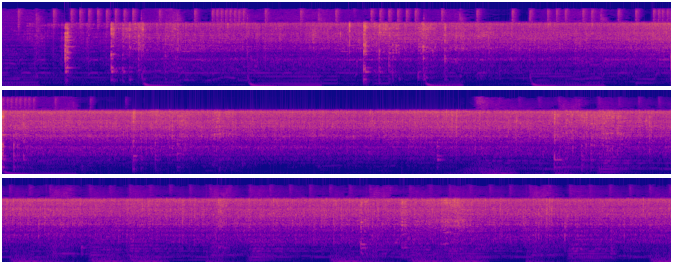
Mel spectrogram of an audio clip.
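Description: Halved silkworms sizzling in hot oil in a kadhai as they are tipped in from a steel bowl, with a few sharp knocks in the first seconds. The sizzle grows fuller and steadier about halfway through.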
